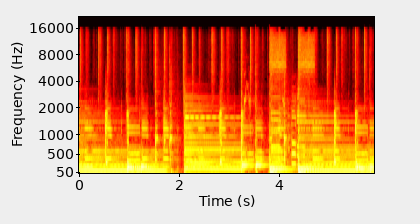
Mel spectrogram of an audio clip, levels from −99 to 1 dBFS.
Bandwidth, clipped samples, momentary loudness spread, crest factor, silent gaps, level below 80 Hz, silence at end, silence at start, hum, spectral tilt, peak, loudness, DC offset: 16.5 kHz; under 0.1%; 6 LU; 14 dB; none; -24 dBFS; 0 s; 0 s; none; -6.5 dB/octave; 0 dBFS; -15 LUFS; under 0.1%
